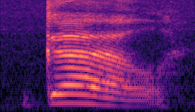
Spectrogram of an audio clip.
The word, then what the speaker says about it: girl: to say g g girl you just put quite a bright L on the end of that and you'll have it perfectly girl when I say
